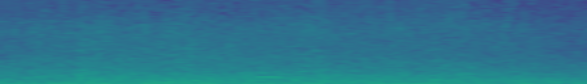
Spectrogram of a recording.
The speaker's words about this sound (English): this is intended to be the sounds of waves traversing across Jabal Tariq, the Straits of Gibraltar, from Africa to Europe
